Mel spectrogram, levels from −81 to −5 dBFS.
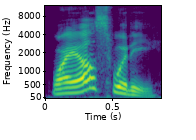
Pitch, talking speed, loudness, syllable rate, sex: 200 Hz, 275 wpm, -15 LUFS, 6.5 syllables/s, female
